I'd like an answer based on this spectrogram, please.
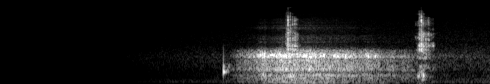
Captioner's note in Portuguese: som de respiração, relógio e pingo de gotas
